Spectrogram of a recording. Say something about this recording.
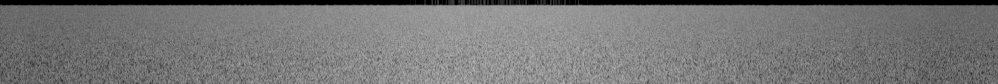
Precise whitewave 10sec
A white wave sound. No volume increase for the first half second, then ramping up in a slight curve to full volume at 4.5 seconds and ramping back down from 5.5 seconds to mirror the start.
ambience, ambient, artificial-wave, atmosphere, effects, electronic-wave, fx, hiss, hissing, noise, sound, wave, wave-sound, white-noise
